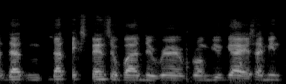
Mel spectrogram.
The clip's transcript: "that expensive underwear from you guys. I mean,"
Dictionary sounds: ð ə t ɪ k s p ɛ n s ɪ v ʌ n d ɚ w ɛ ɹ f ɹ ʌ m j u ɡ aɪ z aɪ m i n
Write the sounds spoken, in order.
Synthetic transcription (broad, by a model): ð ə t ɪ k s p ɛ n s ɪ v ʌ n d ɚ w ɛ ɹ f ɹ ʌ m j u ɡ aɪ s aɪ m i n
